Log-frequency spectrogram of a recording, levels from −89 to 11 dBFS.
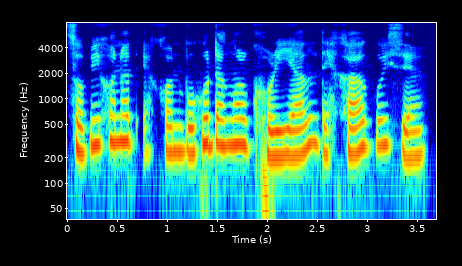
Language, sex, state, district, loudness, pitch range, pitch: Assamese, female, Assam, Kamrup Metropolitan, -14 LUFS, 225-285 Hz, 245 Hz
